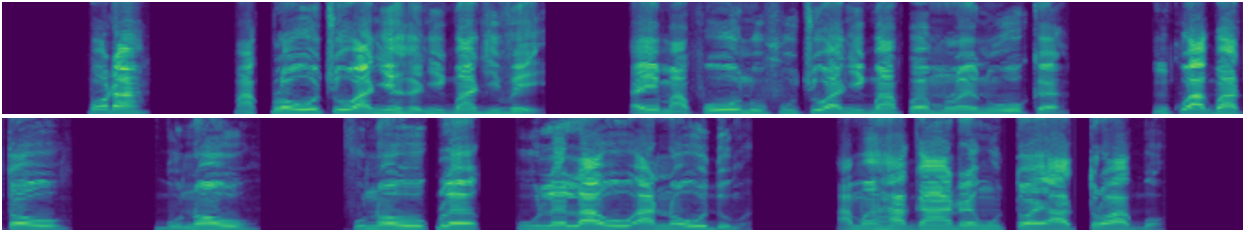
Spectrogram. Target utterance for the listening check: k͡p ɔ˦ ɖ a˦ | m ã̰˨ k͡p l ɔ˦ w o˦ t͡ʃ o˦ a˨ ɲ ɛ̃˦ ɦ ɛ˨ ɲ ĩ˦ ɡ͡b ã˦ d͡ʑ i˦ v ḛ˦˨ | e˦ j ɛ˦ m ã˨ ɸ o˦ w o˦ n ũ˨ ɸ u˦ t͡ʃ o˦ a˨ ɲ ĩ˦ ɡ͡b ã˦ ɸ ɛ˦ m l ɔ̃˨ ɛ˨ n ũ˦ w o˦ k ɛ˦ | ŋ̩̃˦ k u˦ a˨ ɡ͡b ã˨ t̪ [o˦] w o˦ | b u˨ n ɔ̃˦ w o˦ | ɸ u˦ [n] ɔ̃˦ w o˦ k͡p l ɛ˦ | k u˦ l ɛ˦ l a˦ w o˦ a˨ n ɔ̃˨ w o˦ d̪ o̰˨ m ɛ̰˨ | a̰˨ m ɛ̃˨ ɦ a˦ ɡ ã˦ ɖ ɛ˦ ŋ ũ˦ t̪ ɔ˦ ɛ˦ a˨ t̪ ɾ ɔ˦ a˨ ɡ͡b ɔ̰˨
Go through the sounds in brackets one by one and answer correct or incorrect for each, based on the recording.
incorrect, correct

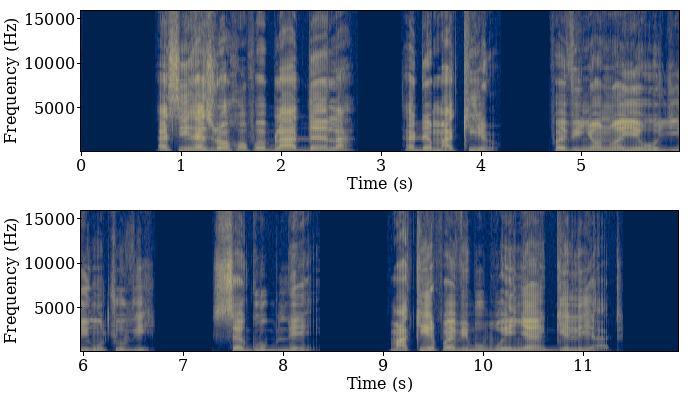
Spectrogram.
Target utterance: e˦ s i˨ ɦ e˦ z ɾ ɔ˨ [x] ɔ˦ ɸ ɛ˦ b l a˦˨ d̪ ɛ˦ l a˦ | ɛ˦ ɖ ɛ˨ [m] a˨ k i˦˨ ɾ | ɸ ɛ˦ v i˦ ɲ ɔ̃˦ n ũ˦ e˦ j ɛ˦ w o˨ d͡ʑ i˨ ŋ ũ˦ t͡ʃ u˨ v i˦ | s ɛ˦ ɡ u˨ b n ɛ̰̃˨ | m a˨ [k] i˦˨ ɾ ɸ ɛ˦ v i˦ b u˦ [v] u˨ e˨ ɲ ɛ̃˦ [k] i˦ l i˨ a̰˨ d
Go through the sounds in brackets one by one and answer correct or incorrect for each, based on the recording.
correct, correct, correct, incorrect, incorrect

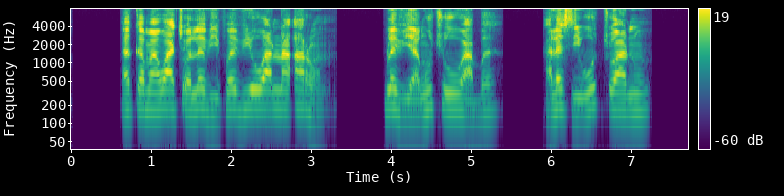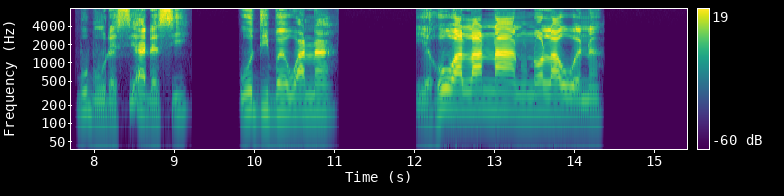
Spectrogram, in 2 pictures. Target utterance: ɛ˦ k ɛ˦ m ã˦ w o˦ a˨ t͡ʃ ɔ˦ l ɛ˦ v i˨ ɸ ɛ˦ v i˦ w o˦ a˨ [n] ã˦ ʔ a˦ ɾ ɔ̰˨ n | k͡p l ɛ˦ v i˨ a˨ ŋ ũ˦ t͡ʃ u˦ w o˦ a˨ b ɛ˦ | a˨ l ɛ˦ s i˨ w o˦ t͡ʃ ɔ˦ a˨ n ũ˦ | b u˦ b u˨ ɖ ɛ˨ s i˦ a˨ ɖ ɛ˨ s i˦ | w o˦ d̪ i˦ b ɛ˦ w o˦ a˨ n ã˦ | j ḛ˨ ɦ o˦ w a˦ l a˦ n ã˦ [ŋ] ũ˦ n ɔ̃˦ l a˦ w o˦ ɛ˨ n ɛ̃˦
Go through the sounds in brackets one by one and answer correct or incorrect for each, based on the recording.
correct, incorrect

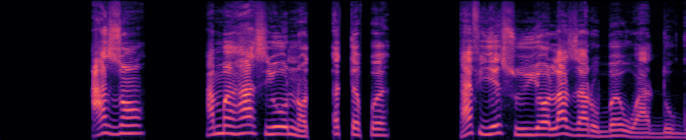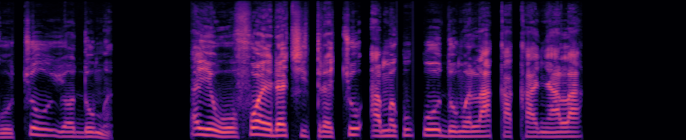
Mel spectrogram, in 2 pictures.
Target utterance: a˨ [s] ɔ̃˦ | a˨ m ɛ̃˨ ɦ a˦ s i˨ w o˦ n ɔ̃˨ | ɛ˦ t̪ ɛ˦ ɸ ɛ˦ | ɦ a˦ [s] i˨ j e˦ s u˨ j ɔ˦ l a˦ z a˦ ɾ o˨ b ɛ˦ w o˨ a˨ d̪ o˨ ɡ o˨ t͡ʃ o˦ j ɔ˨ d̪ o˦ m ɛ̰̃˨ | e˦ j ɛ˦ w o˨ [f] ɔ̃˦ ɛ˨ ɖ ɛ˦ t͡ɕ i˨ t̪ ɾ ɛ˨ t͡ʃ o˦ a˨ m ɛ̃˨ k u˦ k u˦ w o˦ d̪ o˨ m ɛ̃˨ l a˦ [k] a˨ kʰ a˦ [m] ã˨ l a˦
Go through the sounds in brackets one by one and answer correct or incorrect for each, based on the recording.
incorrect, incorrect, correct, correct, incorrect

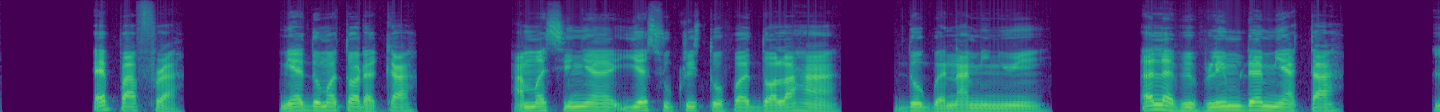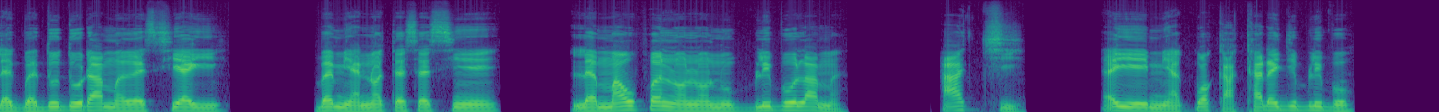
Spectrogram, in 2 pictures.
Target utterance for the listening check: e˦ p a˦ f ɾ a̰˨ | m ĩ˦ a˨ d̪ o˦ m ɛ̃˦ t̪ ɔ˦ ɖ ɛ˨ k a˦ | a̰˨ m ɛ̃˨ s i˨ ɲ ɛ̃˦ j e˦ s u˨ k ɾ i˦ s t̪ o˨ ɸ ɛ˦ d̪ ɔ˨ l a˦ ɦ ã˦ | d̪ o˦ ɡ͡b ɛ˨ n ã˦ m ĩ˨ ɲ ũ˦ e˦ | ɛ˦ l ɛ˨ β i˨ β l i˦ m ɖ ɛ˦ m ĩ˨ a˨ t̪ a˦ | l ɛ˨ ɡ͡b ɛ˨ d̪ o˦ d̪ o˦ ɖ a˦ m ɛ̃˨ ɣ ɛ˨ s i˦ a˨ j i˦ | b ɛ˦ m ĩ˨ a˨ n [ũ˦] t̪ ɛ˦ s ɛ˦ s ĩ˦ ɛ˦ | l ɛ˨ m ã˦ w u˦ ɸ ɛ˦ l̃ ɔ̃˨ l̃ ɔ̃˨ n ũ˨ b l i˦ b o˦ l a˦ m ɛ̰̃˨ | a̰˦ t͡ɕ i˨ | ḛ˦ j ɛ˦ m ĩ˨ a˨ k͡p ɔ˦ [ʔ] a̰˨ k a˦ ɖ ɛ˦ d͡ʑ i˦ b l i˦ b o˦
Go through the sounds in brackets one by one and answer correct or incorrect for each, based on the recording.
incorrect, incorrect

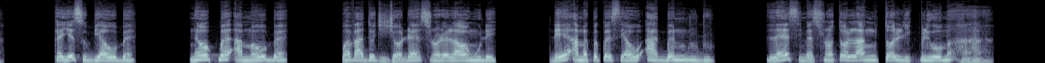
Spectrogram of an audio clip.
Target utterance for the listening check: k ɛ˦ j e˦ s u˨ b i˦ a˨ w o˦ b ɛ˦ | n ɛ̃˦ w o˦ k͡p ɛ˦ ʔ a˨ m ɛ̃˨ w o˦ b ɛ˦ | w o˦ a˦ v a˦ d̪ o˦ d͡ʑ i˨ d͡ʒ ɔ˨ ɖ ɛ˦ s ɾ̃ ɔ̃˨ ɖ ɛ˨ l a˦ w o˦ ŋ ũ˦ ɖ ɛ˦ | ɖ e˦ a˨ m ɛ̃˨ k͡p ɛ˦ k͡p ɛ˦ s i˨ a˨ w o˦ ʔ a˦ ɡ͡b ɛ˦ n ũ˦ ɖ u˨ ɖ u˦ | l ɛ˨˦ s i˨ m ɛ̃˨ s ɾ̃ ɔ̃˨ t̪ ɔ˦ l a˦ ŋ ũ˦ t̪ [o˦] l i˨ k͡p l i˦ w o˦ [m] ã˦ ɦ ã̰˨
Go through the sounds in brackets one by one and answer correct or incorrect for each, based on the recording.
incorrect, correct

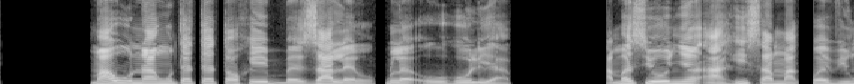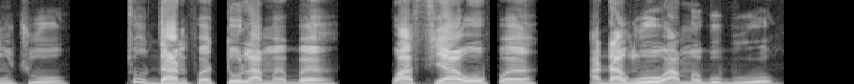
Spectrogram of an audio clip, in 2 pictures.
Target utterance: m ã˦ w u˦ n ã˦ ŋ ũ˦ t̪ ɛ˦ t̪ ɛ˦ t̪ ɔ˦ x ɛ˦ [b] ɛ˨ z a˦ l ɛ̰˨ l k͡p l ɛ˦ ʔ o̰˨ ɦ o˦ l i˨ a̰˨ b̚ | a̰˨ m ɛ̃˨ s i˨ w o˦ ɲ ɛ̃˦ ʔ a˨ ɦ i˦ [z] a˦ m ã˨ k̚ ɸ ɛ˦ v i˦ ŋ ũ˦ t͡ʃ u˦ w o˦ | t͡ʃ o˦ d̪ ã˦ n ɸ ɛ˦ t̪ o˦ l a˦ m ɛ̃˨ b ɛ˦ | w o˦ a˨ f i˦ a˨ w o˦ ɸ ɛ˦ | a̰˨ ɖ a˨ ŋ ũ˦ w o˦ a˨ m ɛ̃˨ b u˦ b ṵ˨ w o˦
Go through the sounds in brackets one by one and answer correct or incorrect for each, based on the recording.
correct, incorrect

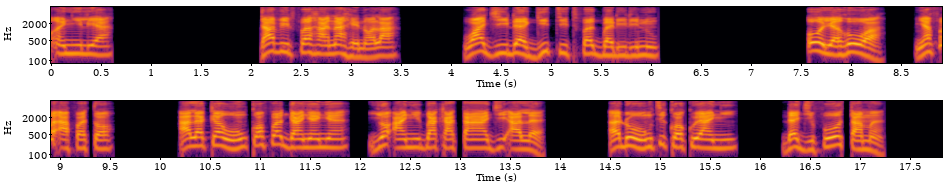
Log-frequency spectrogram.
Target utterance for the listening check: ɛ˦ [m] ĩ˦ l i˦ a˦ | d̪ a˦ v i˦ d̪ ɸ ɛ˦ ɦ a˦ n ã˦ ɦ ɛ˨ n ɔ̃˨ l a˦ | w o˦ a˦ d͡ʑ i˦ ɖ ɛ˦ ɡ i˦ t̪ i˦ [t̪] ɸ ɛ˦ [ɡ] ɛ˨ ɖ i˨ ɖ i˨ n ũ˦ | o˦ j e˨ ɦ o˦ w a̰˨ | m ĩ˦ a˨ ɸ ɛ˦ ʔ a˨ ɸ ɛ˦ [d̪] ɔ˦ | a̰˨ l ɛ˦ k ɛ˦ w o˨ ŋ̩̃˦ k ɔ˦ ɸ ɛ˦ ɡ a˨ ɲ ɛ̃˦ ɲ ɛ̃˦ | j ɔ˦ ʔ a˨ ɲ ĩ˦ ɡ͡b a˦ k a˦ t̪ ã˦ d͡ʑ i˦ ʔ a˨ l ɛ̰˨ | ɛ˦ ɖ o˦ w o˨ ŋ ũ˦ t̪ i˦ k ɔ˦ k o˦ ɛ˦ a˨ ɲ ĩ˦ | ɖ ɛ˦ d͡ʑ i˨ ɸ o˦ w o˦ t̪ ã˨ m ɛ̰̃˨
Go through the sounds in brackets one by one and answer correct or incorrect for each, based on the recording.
incorrect, correct, incorrect, incorrect

